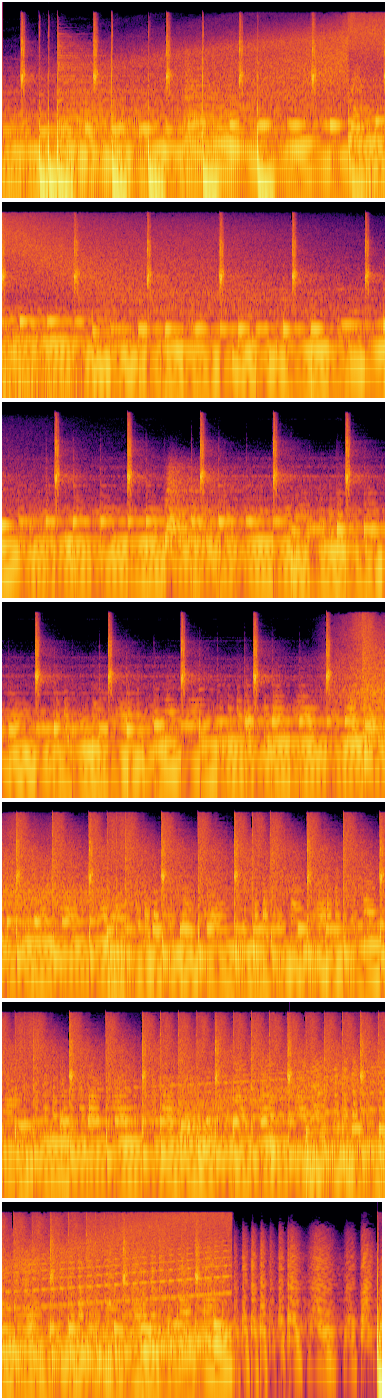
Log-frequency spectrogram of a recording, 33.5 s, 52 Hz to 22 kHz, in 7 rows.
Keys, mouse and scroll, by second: 2.0 shift+click, 3.5 ctrl+z, 4.0 double click, 4.5 shift+click, 6.7 alt+scroll up 1, 7.6 alt+scroll down 1, 8.6 shift+click, 11.2 double click, 11.4 alt+scroll up 1, 12.4-12.9 Down, 14.0 double click, 16.2 ctrl+g, 16.6 alt+scroll up 1, 21.3 scroll down 1, 21.5-22.8 scroll up 1, 22.8-23.1 scroll down 1, 23.1-23.6 scroll up 1, 23.8 double click, 25.4 double click, 25.5 alt+scroll down 1, 25.9 space, 26.2 double click, 26.4 alt+scroll down 1, 27.1 alt+scroll up 1, 27.8 alt+scroll up 1, 28.1 double click, 29.8-30.9 scroll down 1, 30.9 double click, 31.2 alt+scroll down 1, 32.0 alt+scroll up 1, 32.8 shift+click.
